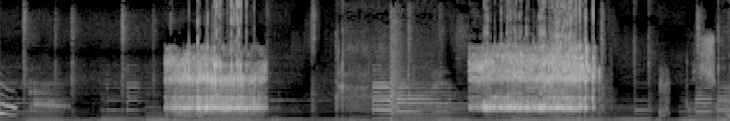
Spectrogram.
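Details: Simulated snoring from a virtual reality game character napping at a bar: two long, loud, rasping snores over steady background music.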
